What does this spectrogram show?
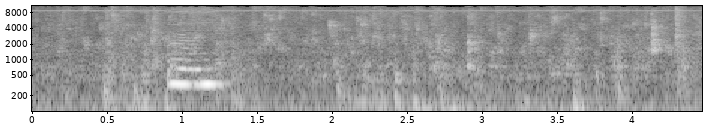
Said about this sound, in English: Just wash your hands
